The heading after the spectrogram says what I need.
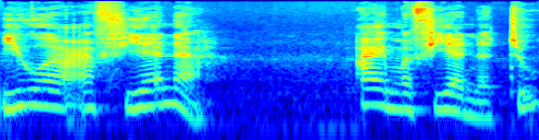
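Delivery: ordinary delivery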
